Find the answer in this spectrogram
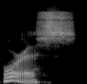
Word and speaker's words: Horus: The Egyptian Horus is equivalent to the Greek who? It's pronounced Horus.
